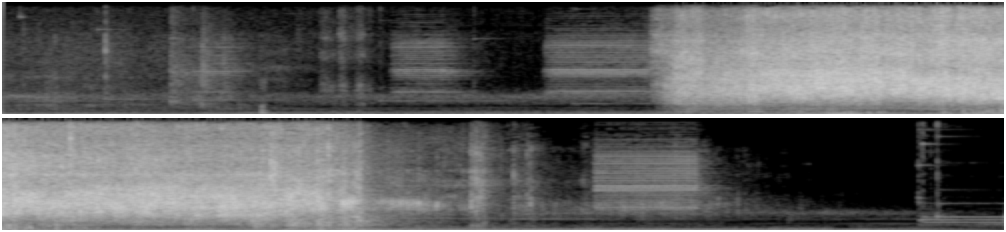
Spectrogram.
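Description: Four die-cast Hot Wheels cars rolling down an orange plastic drag track, heard as a loud rushing rattle from about three to seven seconds in, over a steady low hum.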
